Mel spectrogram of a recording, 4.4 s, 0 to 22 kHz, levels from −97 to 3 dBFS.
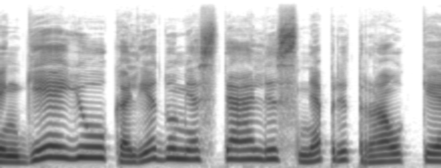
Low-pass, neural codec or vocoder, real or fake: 19.8 kHz; none; real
